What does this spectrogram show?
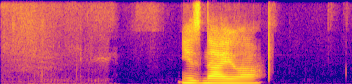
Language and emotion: Russian, neutral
